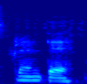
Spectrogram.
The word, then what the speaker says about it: printf: The function प्रिंट एफ is pronounce as प्रिंट एफ।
